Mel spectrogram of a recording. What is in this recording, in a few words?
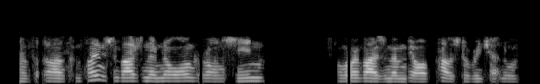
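Raleigh Police Southeast District Dispatch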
